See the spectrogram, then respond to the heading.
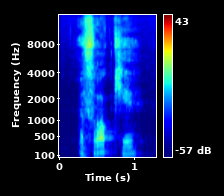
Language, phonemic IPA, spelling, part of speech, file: Dutch, /ˈvrɔkjə/, wrokje, noun, Nl-wrokje.ogg
- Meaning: diminutive of wrok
